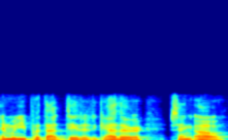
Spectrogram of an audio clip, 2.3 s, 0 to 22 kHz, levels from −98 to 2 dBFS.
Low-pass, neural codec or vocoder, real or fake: 7.2 kHz; none; real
